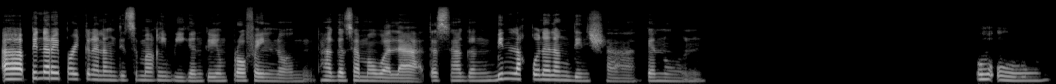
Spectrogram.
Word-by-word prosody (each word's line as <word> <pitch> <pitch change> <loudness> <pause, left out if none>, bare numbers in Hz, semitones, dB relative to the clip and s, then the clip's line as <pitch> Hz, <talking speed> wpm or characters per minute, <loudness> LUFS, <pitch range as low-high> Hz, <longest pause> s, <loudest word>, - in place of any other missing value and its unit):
ah, 245 0 +9
pina-report 275 -3 +5
ko 235 -1 -1
nalang 205 -2 -2
din 200 - -5
sa 200 0 +2
mga 195 0 -3
kaibigan 175 -3 -5
ko 175 0 -1
yung 170 0 -6
profile 180 -2 0
nun 150 +3 -12
hanggang 190 -2 -1
sa 190 -1 +2
mawala 155 -5 0
tapos 185 -1 +2
hanggang 180 +1 -6
binlock 250 0 +2
ko - - -3
nalang 210 -2 +2
din 175 -3 -6
siya, 155 -3 -3
gano'n. 155 - -9 2.7
Oo. 180 -7 -4
180 Hz, 135 wpm, -25 LUFS, 170-205 Hz, 2.7 s, ah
